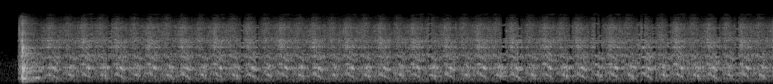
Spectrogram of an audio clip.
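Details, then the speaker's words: 1979 Triumph TR7 with rebuilt carburetors from a parts car, tank drained: steady starter churning about a beat and a half per second, never catching; fuel pump not picking up, fuel starvation. "oh no fuel as of yet what I'm gonna do I'm gonna shoot something it the carburetors see if I can get to pick up"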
